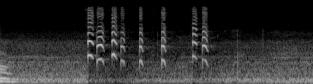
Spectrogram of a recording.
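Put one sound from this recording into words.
A rubber toy duck squeaks as a hand squeezes it.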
